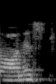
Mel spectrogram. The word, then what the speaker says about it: honest: it's very common for example i say an honest man now what is the spelling of honest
